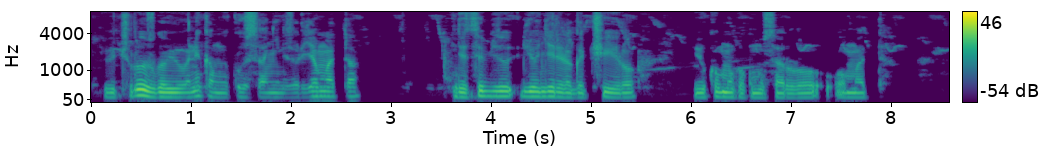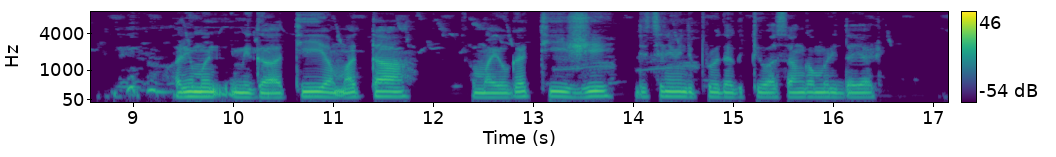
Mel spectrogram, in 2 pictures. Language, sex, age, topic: Kinyarwanda, male, 18-24, finance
